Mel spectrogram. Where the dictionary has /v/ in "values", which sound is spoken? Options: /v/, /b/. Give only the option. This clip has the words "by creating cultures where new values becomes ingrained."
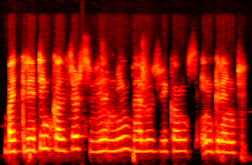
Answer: /b/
